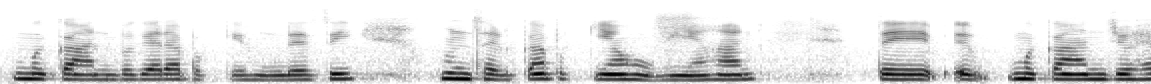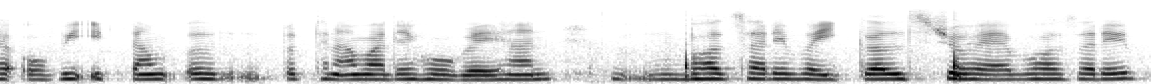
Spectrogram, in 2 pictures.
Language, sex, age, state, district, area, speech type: Punjabi, female, 18-30, Punjab, Rupnagar, urban, spontaneous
